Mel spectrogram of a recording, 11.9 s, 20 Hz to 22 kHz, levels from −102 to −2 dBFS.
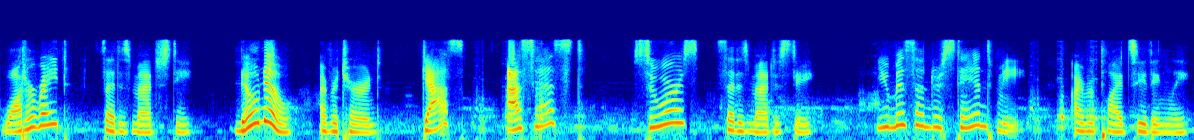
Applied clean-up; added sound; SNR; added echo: neural separator model SepFormer DNS4.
